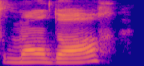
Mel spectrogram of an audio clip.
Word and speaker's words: Mondor: I feel like y'all also forgetting that Mondor, actually, his name is pronounced Mondor, but anyways. – Mondor. – Is it Mondor? – Is it? Is Mondor. That what it is? – Mondor. – Yeah, because it's French.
